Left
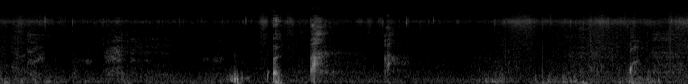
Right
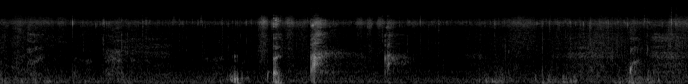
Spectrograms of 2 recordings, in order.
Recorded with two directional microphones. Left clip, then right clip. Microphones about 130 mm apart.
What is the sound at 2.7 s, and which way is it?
Dog, 25° left (ahead or behind).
